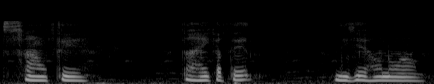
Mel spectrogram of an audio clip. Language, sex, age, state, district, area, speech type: Santali, male, 45-60, Jharkhand, East Singhbhum, rural, spontaneous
